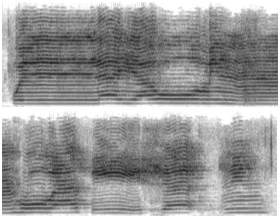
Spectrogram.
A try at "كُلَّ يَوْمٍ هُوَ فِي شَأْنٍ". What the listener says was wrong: اب کل پہ ادھر تو کوئی غنہ شنہ نہیں ہوتا، آپ نے دیر کی ہے. اسی طرح یومن پہ بھی نہیں ہوتا.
